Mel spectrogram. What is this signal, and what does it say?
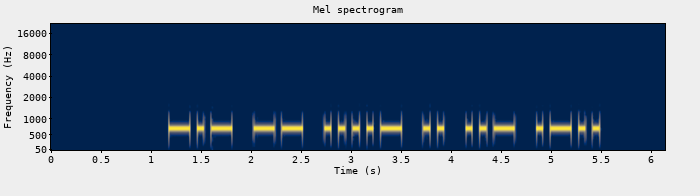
Morse code, heard as a keyed tone, about 17 wpm, 700 Hz. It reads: KM4IUL
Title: USA Call Signs - 6 Characters - 3x Character Spacing - 17wpm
